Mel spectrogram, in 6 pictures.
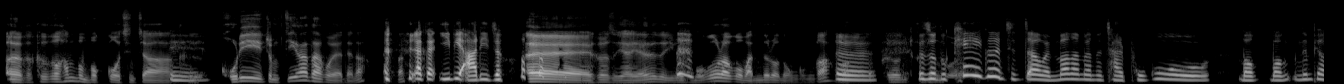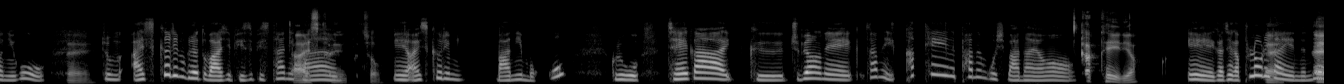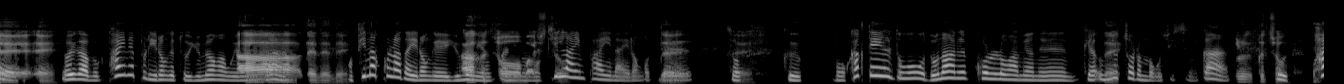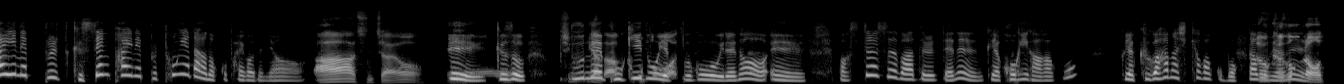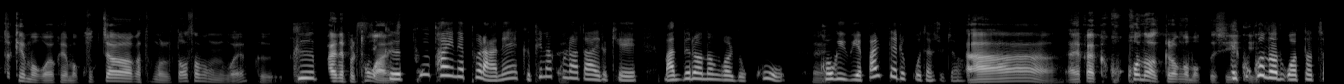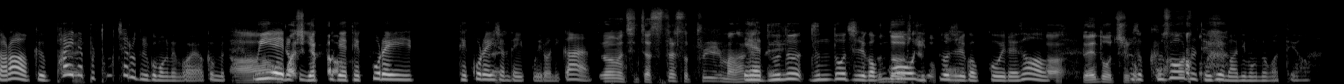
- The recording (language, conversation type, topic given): Korean, unstructured, 자신만의 스트레스 해소법이 있나요?
- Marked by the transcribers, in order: laugh; tapping; other background noise; in English: "데코레잇 데코레이션"; laugh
